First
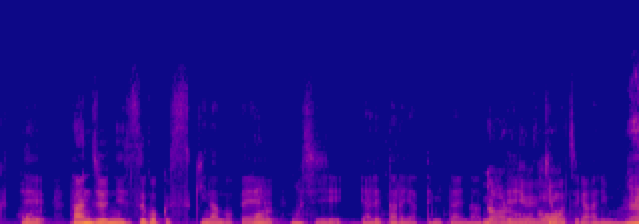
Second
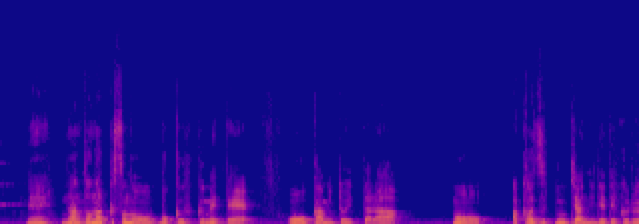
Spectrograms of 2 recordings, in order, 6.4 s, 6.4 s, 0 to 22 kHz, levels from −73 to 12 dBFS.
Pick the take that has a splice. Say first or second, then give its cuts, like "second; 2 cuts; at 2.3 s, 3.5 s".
first; 1 cut; at 2.8 s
